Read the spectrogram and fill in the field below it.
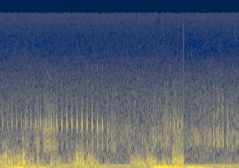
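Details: Leopard frog males giving mating calls in southern Manitoba in April: a long drawn-out snoring run of rapid pulses, each burst repeated quickly for about two seconds, then a louder rough grunting burst near the end; steady low hum beneath.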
